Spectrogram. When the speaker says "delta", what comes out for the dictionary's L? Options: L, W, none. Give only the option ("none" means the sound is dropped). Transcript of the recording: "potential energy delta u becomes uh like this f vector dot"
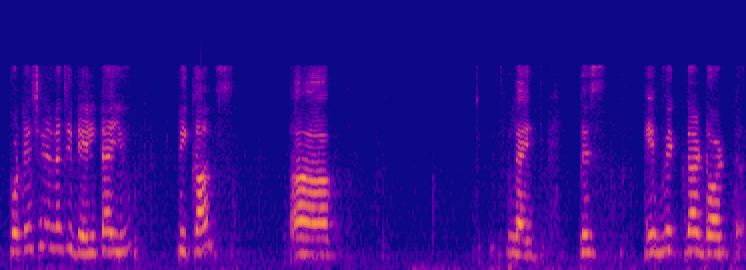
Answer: L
